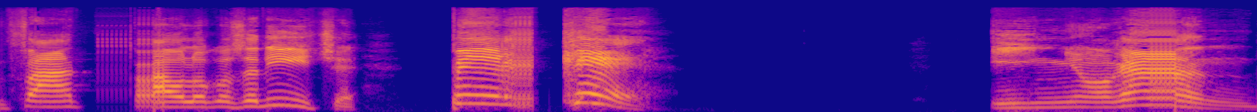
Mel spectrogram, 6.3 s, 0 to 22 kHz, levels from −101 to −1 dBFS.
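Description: Bluetooth stutter at 0.49 to 0.82 s, 2.59 to 2.66 s and 5.76 to 5.88 s. Missing packets made the receiver replay its last short slice as a buzzing repeat, and then the speech jumps ahead.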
